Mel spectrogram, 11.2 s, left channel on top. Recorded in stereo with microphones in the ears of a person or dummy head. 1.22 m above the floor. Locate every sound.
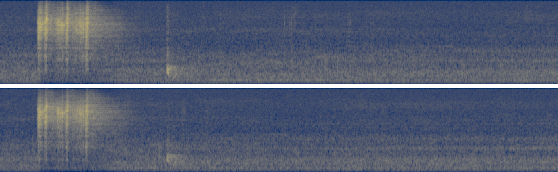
0.8 s a rattle: 5° left (ahead or behind), 0.6 m
3.3 s a whoosh: 85° left, 1.1 m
